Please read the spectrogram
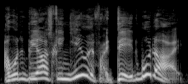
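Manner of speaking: high, loud, indignant snap; fierce retort. A narrator's reading. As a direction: throw it back fiercely. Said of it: "Sam snorted fiercely".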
